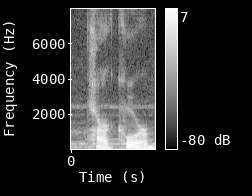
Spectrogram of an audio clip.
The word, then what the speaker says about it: parkour: you'll enjoy that one Parker bot strike that I mispronounced that parkour bot uh AI for security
